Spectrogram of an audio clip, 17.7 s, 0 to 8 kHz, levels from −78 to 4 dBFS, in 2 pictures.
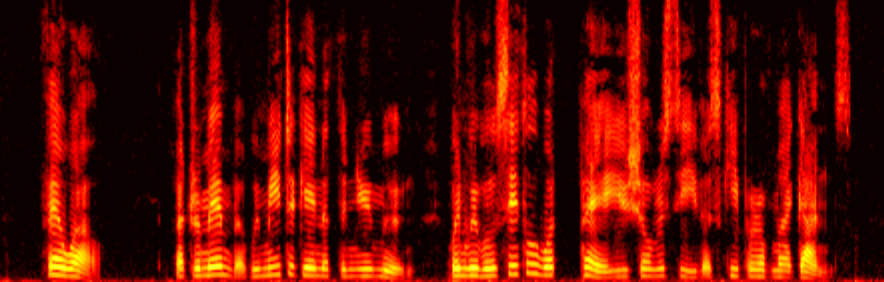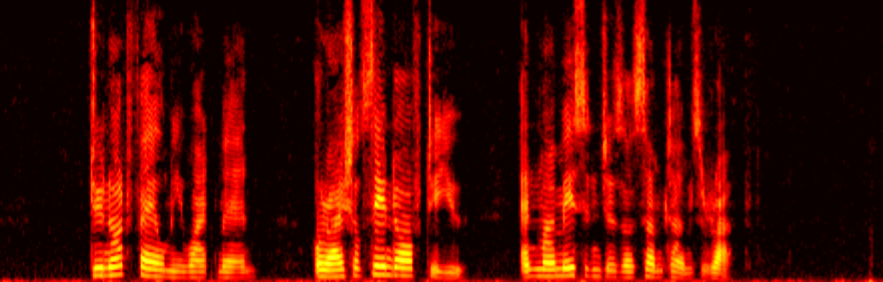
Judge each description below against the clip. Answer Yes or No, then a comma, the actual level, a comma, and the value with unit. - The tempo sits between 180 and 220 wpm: No, average, 145 wpm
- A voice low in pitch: No, high, 195 Hz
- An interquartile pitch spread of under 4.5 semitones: Yes, average, 3.7 semitones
